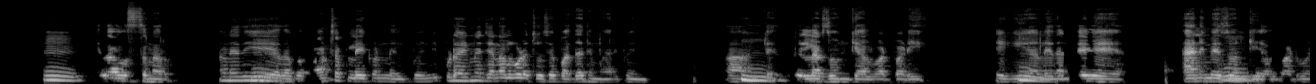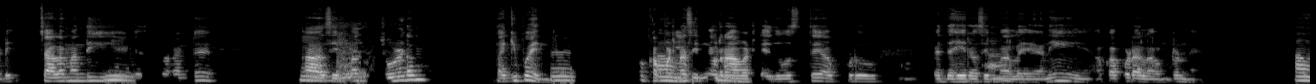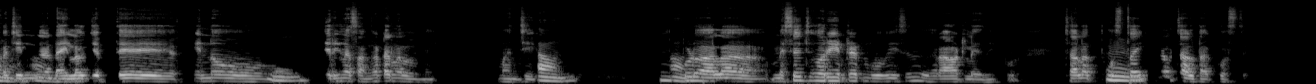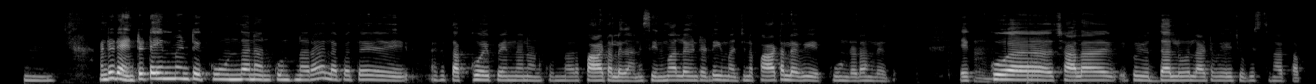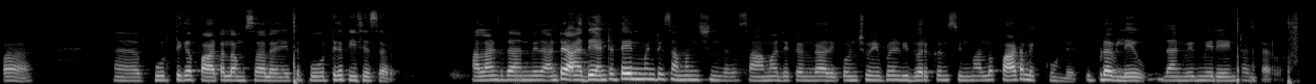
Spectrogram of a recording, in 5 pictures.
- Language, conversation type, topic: Telugu, podcast, సినిమాల్లో సామాజిక అంశాలను ఎలా చూపించాలి అని మీరు భావిస్తారు?
- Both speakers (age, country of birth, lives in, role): 25-29, India, India, guest; 35-39, India, India, host
- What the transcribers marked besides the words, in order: in English: "కాన్సెప్ట్"; other background noise; in English: "థ్రిల్లర్ జోన్‌కి"; in English: "హెవిగా"; in English: "యానిమే జోన్‌కి"; in English: "డైలాగ్"; in English: "మెసేజ్ ఓరియెంటెడ్ మూవీస్"; static; in English: "ఎంటర్‌టై‌న్‌మెంట్"; horn; in English: "ఎంటర్‌టై‌న్‌మెంట్‌కి"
